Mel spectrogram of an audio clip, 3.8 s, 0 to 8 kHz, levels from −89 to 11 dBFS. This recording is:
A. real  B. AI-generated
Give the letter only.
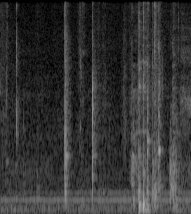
A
